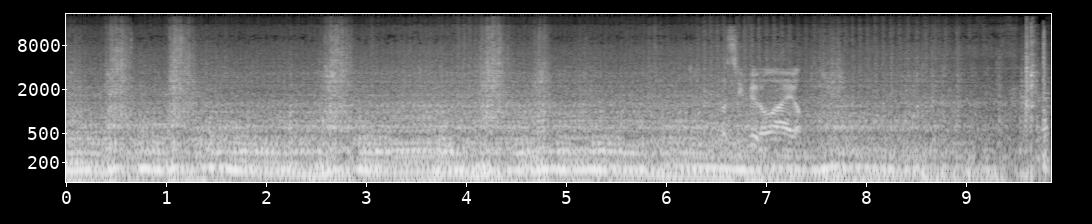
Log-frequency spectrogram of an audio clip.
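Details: 1984 GMC truck running, with 60 psi oil pressure and charging at 18 volts: a deep, steady V8 burble at idle with an even beat and no knocking or tapping; normal idle.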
